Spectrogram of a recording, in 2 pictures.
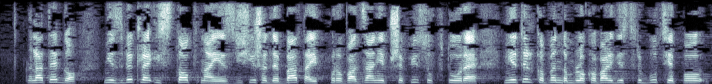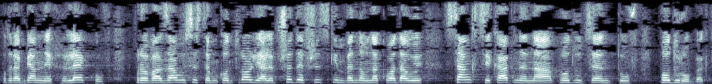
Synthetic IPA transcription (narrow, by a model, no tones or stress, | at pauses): d̪lat̪ɛɡɔɲɛzvɘklɛʔist̪ɔt̪najɛst̪̚d͡ʑiɕejʂad̪ɛbat̪aifpɾɔvad̪zaɲɛpʂɛpʲisufkt̪uɾɛɲɛt̪ɘlkɔbɛnd̪ɔ̃w̃blɔkɔvalid̪ɘst̪ɾɘbut̪sʲjɛpɔd̪ɾabʲjanɘxlɛkufːpɾɔvad̪zawɘsɘst̪ɛmkɔnt̪ɾɔlʲialɛpʂɛd̪ɛfʂɘst̪̚kʲimbɛnd̪ɔ̃w̃nakwad̪awɘsaŋk̚t̪sʲjɛkaɾnɛnapɾɔd̪ut̪sɛnt̪ufpɔd̪ɾubɛk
